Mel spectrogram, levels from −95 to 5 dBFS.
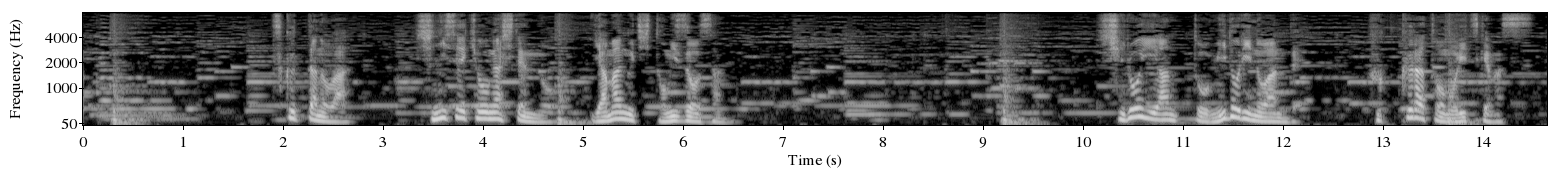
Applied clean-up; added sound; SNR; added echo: classical method Wiener filter.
